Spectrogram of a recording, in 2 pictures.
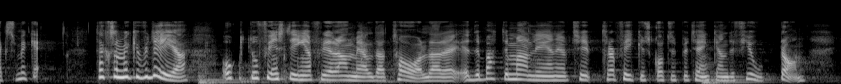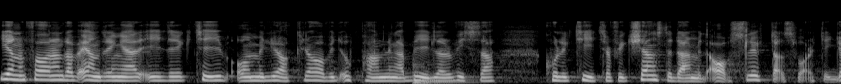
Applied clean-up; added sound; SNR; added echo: none; Bowed string instrument; 17 dB; none.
